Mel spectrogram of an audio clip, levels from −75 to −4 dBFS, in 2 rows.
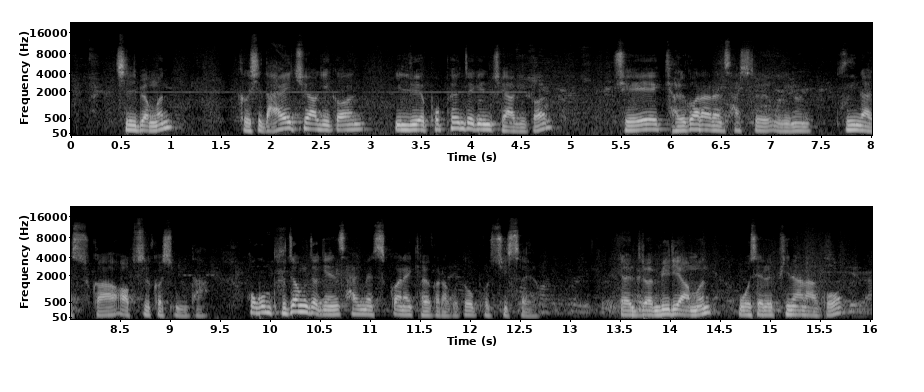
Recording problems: crowd noise; noticeable; throughout; 15 dB below the speech

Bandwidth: 15 kHz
